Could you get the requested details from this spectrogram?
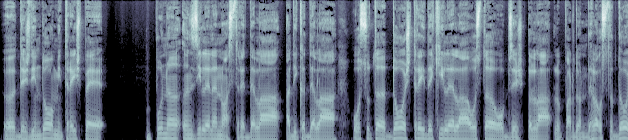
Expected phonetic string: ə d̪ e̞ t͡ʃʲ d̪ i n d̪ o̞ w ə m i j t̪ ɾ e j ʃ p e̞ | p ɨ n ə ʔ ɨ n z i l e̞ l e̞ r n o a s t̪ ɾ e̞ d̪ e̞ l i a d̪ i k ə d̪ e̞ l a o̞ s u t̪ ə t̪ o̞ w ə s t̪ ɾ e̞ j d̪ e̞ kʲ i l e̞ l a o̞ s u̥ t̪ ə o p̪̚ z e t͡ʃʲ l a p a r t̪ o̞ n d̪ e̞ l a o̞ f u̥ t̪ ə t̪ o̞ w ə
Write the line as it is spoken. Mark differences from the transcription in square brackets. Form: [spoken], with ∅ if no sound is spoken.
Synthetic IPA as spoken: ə d̪ e̞ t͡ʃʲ d̪ i n d̪ o̞ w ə m i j t̪ ɾ e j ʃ p e̞ | p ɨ n ə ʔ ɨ n z i l e̞ l e̞ [∅] n o a s t̪ ɾ e̞ d̪ e̞ l [a] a d̪ i k ə d̪ e̞ l a o̞ s u t̪ ə [d̪] o̞ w ə [ʃ] t̪ ɾ e̞ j d̪ e̞ kʲ i l e̞ l a o̞ s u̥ t̪ ə o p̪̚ z e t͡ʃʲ l a p a r [d̪] o̞ n d̪ e̞ l a o̞ [s] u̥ t̪ ə [d̪] o̞ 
